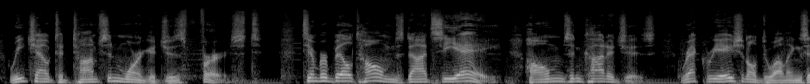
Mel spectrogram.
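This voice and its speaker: A man hosting a podcast and radio show, reading intros and sponsor plugs and chatting casually. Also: mid-range voice.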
